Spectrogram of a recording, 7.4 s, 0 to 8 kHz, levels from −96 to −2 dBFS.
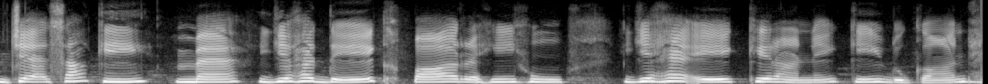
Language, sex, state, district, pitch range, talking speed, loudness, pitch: Hindi, female, Delhi, New Delhi, 240-275 Hz, 105 wpm, -13 LUFS, 250 Hz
